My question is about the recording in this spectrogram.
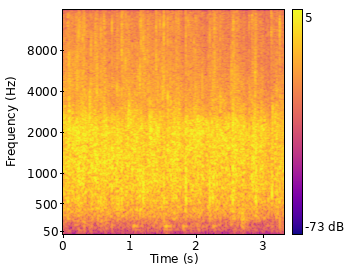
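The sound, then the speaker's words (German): Sustained audience applause at the Weserstrand, a dense steady patter of many hands clapping at an even loudness throughout, with no voices standing out above it. “Das ist nochmal ein extra Applaus wert.”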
